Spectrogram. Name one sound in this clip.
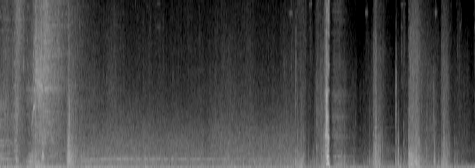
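Wind whooshes in short gusts.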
